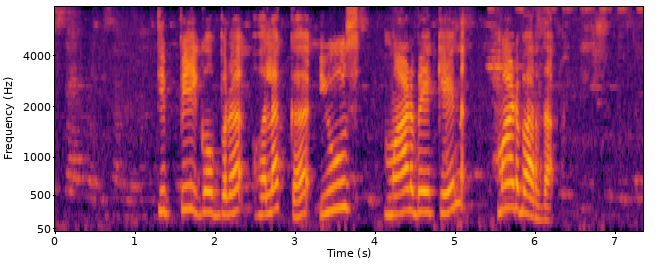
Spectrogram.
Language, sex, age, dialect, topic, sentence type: Kannada, female, 18-24, Dharwad Kannada, agriculture, question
